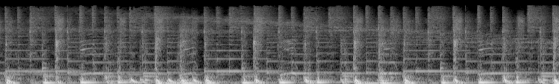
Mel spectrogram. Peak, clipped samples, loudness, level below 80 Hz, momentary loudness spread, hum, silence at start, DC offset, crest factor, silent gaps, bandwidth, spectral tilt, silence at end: 0 dBFS; under 0.1%; -16 LUFS; -20 dBFS; 3 LU; none; 0 s; under 0.1%; 14 dB; none; 17 kHz; -5 dB/octave; 0 s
